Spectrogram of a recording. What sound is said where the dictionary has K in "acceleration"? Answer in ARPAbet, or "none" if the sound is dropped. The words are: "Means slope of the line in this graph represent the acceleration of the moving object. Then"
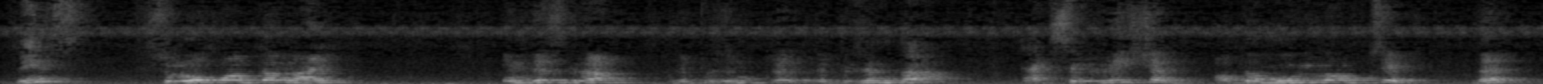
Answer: K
